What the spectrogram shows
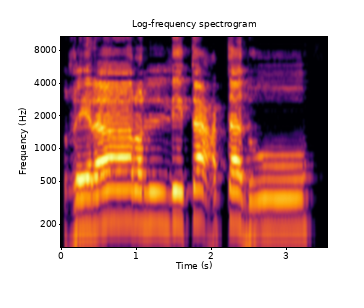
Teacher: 2 زبر کی تنوین کے بعد لام مشدد ہے، تنوین میں غنہ نہیں ہوگا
